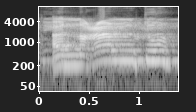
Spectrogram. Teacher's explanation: An'amtu mim sukun bertemu ta adalah izhar syafawi, tidak kita dengungkan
